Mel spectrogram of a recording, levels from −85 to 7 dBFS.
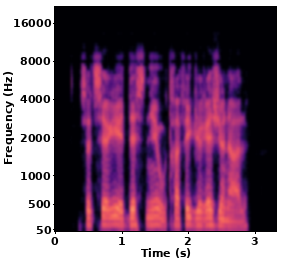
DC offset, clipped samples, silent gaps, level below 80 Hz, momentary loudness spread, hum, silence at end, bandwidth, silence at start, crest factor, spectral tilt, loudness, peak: under 0.1%; under 0.1%; none; -58 dBFS; 7 LU; none; 0.45 s; 10.5 kHz; 0.4 s; 18 dB; -3 dB/octave; -19 LUFS; -2 dBFS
